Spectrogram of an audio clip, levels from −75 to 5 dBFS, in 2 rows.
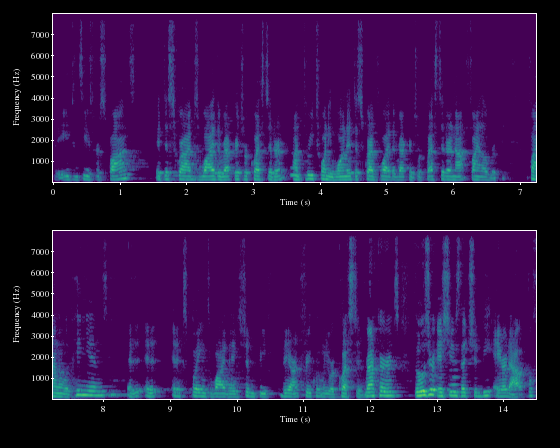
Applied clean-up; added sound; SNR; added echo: classical method WPE with log-MMSE.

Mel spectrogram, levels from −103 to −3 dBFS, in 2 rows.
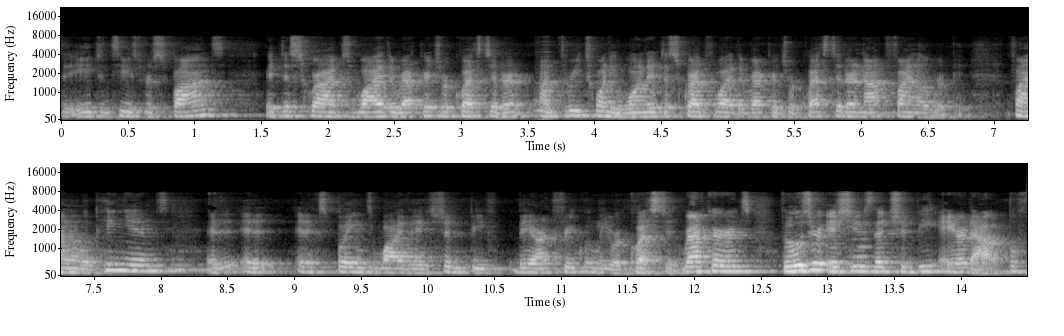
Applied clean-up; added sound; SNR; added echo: neural separator model SepFormer DNS4.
